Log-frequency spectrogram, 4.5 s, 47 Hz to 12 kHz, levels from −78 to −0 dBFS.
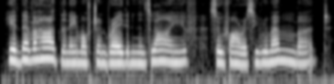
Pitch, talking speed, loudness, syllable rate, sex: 205 Hz, 215 wpm, -17 LUFS, 5.5 syllables/s, female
